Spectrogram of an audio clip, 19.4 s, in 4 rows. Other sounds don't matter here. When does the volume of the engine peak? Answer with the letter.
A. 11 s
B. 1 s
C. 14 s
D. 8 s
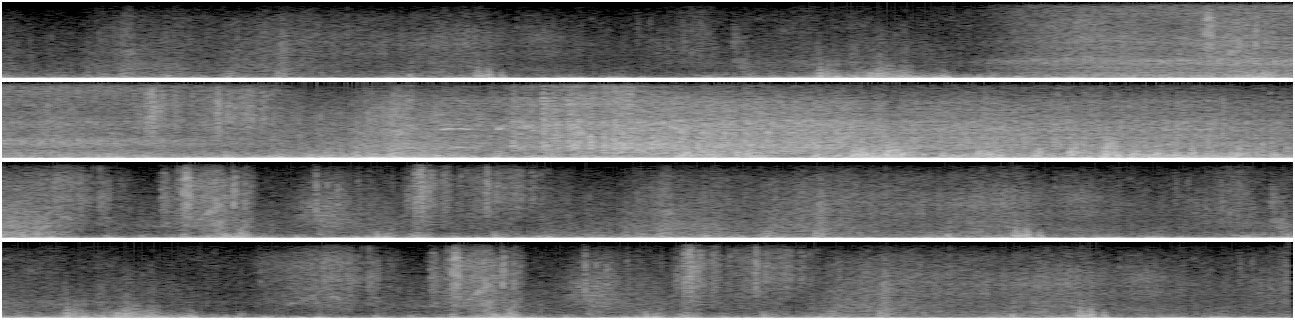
D.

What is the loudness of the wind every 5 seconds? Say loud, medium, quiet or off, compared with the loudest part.
medium, loud, medium, medium.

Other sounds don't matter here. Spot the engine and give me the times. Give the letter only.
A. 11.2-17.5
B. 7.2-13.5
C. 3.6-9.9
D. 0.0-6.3
C.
